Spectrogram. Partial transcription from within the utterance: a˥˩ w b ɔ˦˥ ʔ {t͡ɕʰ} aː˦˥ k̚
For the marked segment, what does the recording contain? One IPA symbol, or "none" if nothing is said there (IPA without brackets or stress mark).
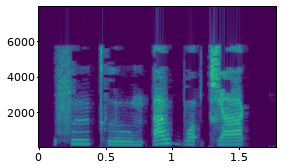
t͡ɕ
